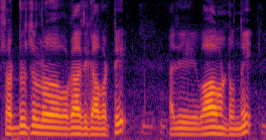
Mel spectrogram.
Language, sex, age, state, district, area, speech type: Telugu, male, 45-60, Andhra Pradesh, Bapatla, urban, spontaneous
